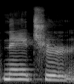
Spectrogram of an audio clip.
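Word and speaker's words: nature: في النطق تمام تمام التي يو ار اي من دائما في الكلمه تديك شر شر يبقى زي كلمه ناتشر ناتشر تمام هنا بقى تقول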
